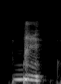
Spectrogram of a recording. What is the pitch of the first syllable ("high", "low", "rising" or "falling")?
low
